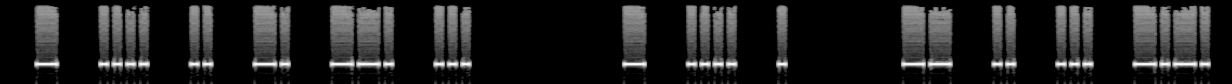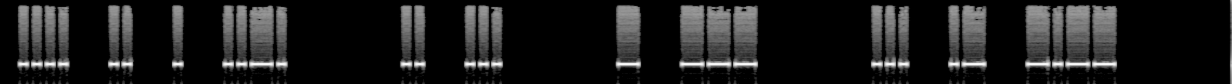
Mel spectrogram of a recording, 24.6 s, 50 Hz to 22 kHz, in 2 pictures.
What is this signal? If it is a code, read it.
Morse code, heard as a keyed tone, about 18 wpm, spaced as for 12 wpm, 1000 Hz. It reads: THINGS THE MISCHIEF IS TO SAY
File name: qotdfiles / 12wpm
